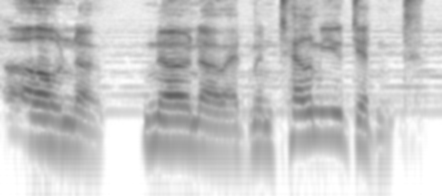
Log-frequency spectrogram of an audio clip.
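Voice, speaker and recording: Exasperated theatre actor for horror drama: very animated intonation, fussy, melodramatic. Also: male voice, medium pitch, a little slow, soft background music. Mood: indignant. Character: exasperated male stage actor in rehearsal. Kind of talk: horror audio drama acting.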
